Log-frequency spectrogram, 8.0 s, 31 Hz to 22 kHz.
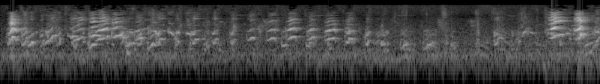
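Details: Several Kuvasz puppies eating raw food, from a 2013 litter: a busy overlapping chorus of short, high squeaky yips and whines, irregular and chattering, with a louder burst of squeals near the end.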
